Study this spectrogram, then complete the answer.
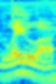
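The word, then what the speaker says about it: Lehle: And I use a Lely pedal, this Burkhard Layla, he pronounces it, and this one has the VERHEYEN mod to it that he gives you.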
